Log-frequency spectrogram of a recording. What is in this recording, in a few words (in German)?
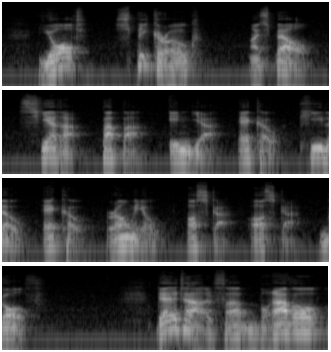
Seefunktext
